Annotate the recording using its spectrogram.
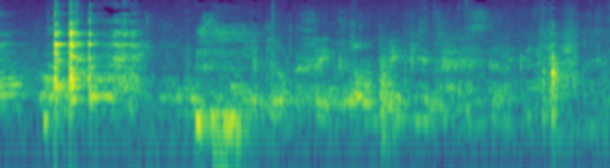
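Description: Metal cutlery clinking against dishes and plates: a quick cluster of sharp clinks in the first half second, then a single clink near the end.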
